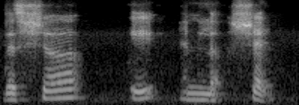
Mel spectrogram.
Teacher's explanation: It doesn't have a diphthong. Okay, this is a word which doesn't carry any diphthong. It only has the pure vowel a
